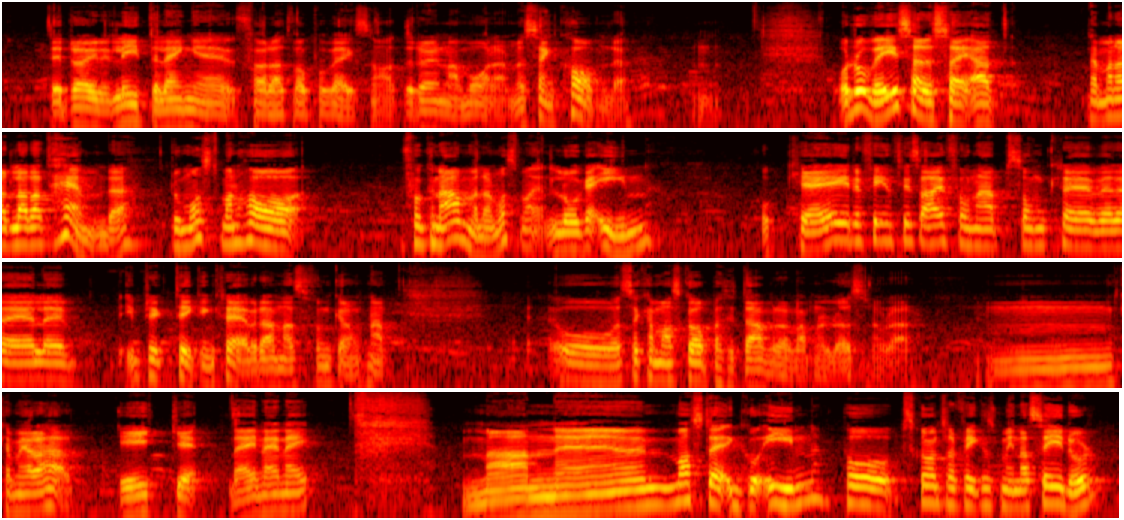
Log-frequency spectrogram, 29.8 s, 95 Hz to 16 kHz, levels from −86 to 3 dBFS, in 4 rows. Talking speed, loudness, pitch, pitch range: 185 wpm, -28 LUFS, 145 Hz, 110-165 Hz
